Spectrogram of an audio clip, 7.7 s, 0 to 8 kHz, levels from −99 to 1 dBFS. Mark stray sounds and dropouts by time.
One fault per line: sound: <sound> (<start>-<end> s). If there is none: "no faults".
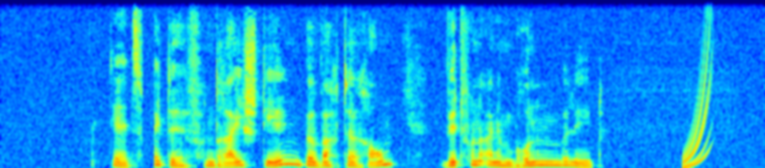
sound: dropout (1.4-1.5 s)
sound: chirp (6.8-7.1 s)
